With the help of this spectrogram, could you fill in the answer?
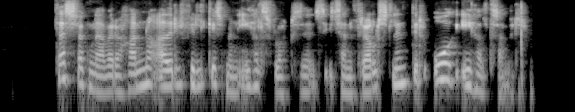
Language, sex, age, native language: Icelandic, female, 20-29, Icelandic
